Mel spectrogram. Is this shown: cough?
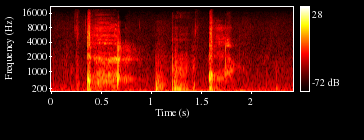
yes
